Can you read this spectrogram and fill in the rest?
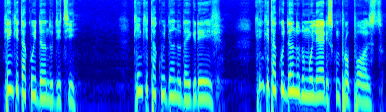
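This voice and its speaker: A woman pastor voicing God as a gentle, fatherly figure, softly and tenderly. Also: medium pitch, expressive, fairly quick, dry recording, close to an everyday voice. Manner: soft, tender, quieter. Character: gentle fatherly God speaking to his daughter.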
